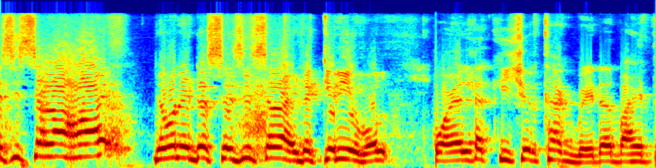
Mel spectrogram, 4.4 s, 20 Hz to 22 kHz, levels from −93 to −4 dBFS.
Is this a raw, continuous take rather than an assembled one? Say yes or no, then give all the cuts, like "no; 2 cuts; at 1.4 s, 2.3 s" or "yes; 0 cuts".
no; 1 cut; at 2.7 s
